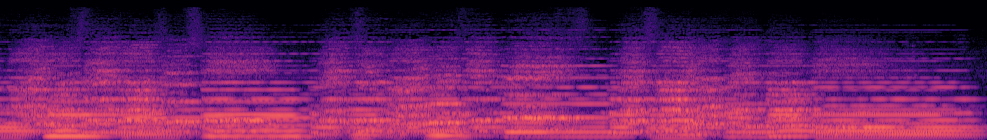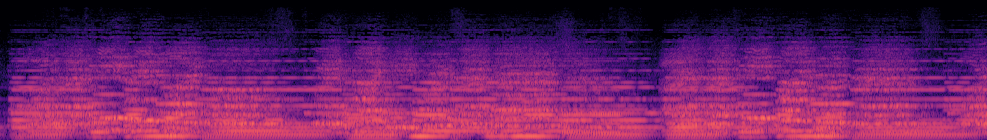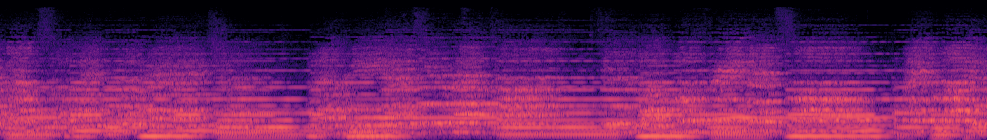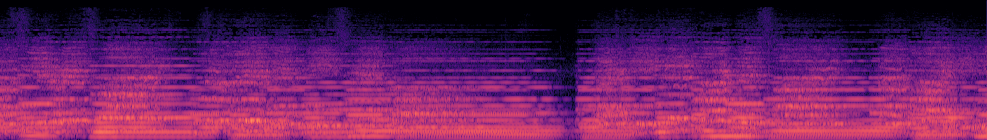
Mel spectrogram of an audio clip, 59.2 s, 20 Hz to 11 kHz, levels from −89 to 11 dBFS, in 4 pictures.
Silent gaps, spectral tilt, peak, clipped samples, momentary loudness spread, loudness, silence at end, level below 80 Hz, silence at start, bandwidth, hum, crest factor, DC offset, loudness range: none; -8.5 dB/octave; -8 dBFS; under 0.1%; 5 LU; -25 LUFS; 0 s; -48 dBFS; 0 s; 7.6 kHz; none; 16 dB; under 0.1%; 3 LU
